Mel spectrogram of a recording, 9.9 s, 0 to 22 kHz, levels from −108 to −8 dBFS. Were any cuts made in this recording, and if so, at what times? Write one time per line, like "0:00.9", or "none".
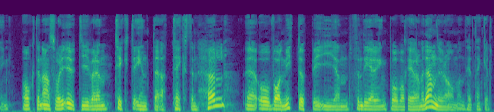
0:02.2
0:03.4
0:05.6
0:08.1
